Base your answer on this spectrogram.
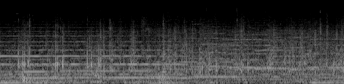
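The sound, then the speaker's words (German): Hooves clip-clop in a steady, continuous rhythm as a horse-drawn carriage carries a bridal couple through a city gate into town, the beats blending into a dense, rumbling wash of movement. “Durch das Holstentor fährt die Kutsche mit den Brautleuten in die Stadt ein.”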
